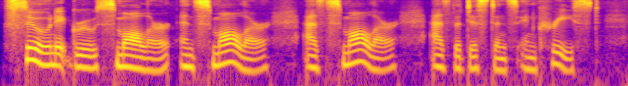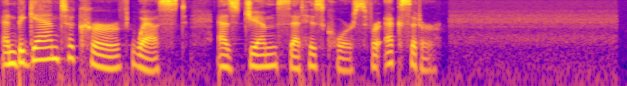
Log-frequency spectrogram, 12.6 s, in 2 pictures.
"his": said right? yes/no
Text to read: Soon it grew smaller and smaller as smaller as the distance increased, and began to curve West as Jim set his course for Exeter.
yes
